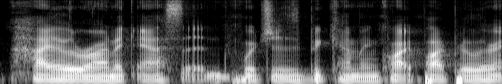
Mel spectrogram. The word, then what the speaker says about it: hyaluronic acid: She taught us all how to say it. Hyaluronic acid. – Yep, that's it.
